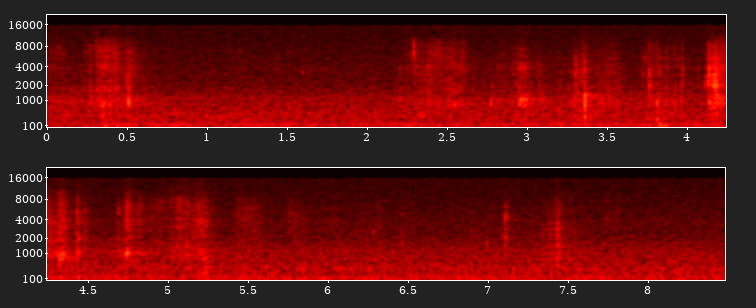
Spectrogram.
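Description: A person chewing lemon pepper fries: a string of short, irregular crunches and mouth clicks, most of them in the middle few seconds, thinning out near the end.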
